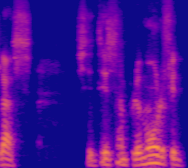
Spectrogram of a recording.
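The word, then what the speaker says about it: Law: Le système de l'AS, et on prononce l'AS, c'était simplement le fait de passer au papier-monnaie.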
